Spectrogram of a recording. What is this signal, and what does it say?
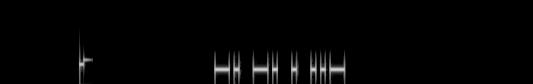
Morse code, heard as a keyed tone, about 25 wpm, 700 Hz. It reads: NNEU
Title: All Cut Numbers - 4-Digit 25wpm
